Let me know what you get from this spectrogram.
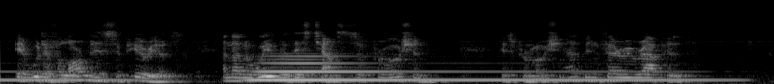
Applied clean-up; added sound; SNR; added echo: none; Wind instrument, woodwind instrument; -4 dB; reverberation time 0.5 s.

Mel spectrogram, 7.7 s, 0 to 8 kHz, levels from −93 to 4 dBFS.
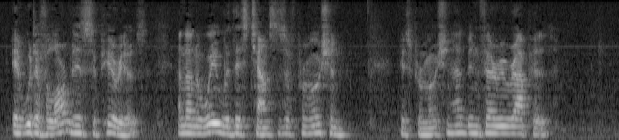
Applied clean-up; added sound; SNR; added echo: none; none; none; none.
